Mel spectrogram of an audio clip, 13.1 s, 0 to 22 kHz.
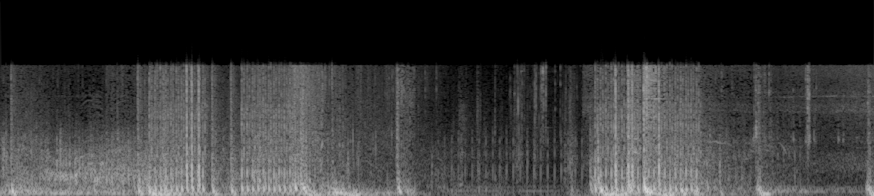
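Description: Gunfire in Call of Duty WW2 comes in dense, loud bursts of rapid shots, breaking off to a quieter stretch and then returning in heavy volleys.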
